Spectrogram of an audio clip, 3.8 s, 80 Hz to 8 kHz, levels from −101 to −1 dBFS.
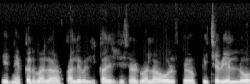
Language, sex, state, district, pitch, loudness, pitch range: Hindi, male, Uttar Pradesh, Jyotiba Phule Nagar, 115 Hz, -17 LUFS, 115-120 Hz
